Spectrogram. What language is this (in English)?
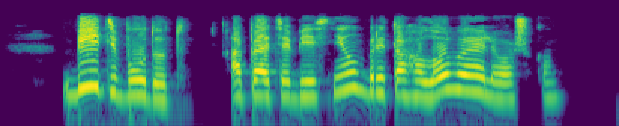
Russian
